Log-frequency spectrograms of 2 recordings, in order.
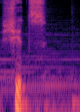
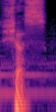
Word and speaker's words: Syits: Dalam bahasa Arab dan Ibrani, nama Syits diucapkan sebagai Syits, sedangkan dalam bahasa Suryani disebut Syas.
